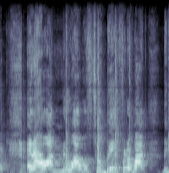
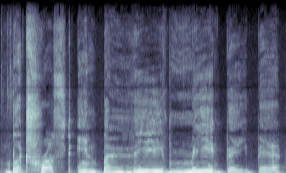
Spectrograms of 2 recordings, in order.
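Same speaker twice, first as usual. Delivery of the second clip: slow, drawn-out menace; mock threat; 5 semitones lower, much slower than usual. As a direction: stretch each phrase into a hammy warning.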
